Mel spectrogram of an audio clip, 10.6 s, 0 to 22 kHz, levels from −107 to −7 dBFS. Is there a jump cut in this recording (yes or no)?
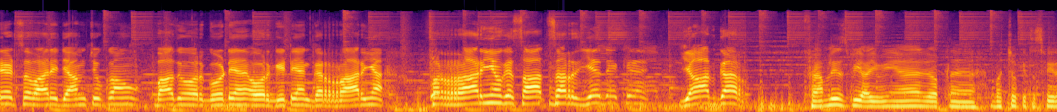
yes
